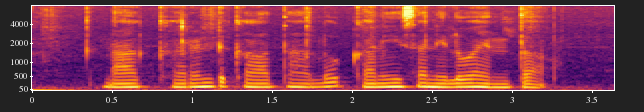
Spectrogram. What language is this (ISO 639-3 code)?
tel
